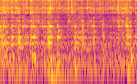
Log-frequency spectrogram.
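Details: Garbage disposal after being freed by turning it back and forth with a tool to loosen stuck food particles or debris: steady, even motor hum with a light rattle, no stalling or straining, spinning freely as normal.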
